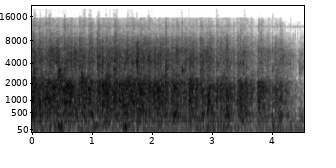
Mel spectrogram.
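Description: Steady applause from an audience at an anniversary event, honoring the technical team; dense clapping fills the room at even strength and eases off slightly toward the end.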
